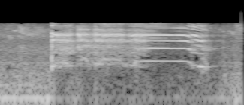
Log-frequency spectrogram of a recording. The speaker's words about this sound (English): that's kind of funny when you hear the rooster kind of crow like that. But the rooster crowed.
